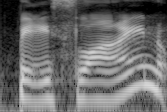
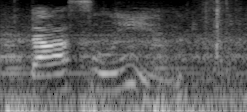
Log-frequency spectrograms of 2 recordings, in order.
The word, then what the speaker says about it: Baseline: How do you pronounce this street name? Baseline, or do you maybe do it another way?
